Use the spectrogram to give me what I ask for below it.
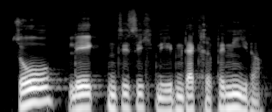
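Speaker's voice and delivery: ordinary delivery, nothing marked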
